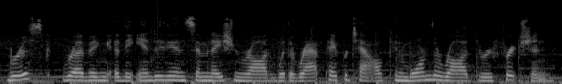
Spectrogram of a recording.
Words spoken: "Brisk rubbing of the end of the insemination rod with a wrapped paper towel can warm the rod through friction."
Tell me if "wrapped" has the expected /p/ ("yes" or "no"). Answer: no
